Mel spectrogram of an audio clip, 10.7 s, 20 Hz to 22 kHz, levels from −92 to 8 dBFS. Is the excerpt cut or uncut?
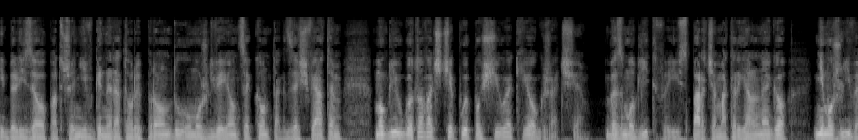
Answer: uncut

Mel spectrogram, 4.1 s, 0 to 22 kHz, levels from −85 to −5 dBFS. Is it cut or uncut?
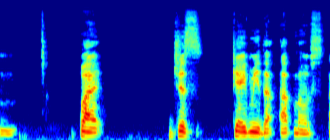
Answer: uncut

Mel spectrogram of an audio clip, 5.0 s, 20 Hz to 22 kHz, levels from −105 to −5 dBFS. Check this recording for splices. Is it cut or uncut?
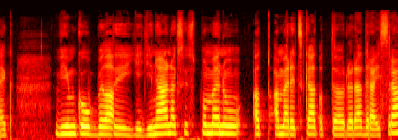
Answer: cut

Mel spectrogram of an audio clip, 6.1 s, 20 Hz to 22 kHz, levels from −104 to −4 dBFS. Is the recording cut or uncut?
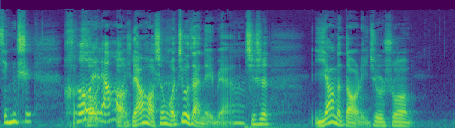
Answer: cut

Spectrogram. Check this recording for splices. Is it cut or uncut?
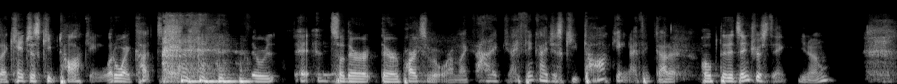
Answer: cut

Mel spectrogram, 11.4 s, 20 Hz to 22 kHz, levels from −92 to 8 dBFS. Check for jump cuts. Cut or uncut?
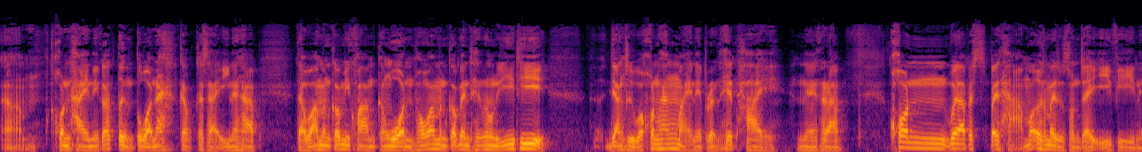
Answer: cut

